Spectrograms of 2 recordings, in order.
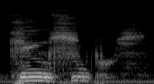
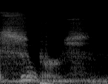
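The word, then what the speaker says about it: Soopers: King Supers cuz he said it spelled like S O P E R. Super.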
